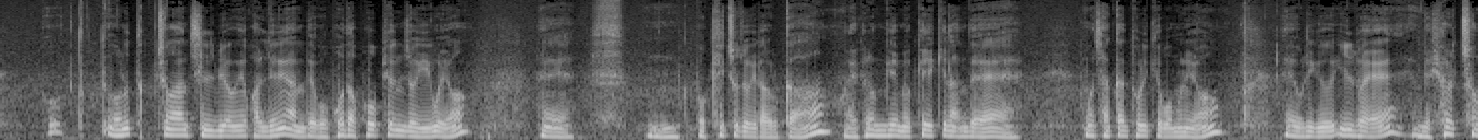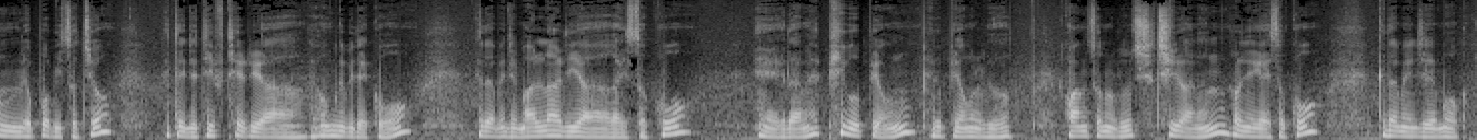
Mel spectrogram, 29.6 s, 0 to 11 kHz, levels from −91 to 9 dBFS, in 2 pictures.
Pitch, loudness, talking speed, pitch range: 115 Hz, -17 LUFS, 270 characters per minute, 100-130 Hz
